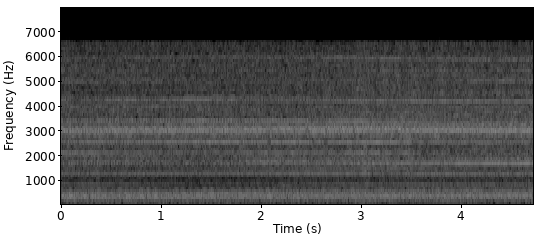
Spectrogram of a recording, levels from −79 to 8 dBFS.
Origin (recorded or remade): recorded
